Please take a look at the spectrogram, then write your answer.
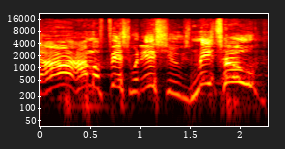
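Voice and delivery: high, loud whiny fish confession; mock confession. Preacher voicing a fish with issues, mock whine. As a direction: wail it like a troubled fish.

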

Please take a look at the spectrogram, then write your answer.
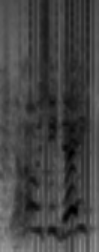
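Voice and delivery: repeated through a laugh; amused repeat of the line, laughing. Real, not acted. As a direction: laugh at the punchline.

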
